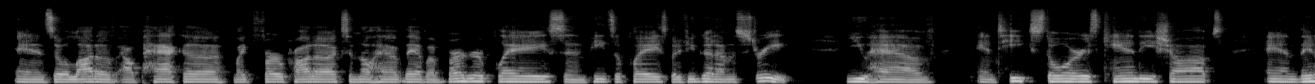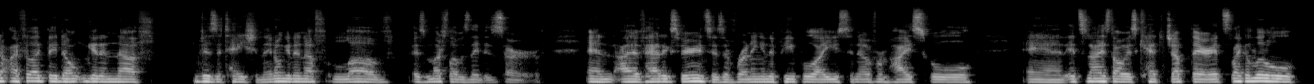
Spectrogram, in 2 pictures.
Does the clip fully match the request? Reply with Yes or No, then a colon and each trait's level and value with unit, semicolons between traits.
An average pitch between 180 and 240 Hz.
No: low, 120 Hz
